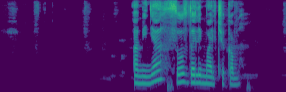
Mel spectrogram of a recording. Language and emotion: Russian, neutral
